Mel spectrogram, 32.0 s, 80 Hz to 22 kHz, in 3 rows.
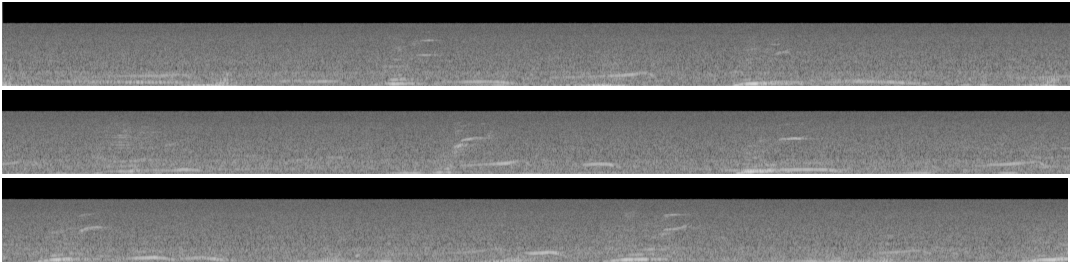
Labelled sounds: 4.1	4.4	humpback whale, 1.7 to 3.6 kHz
12.3	12.6	humpback whale, 1.5 to 2.0 kHz
15.3	15.6	humpback whale, 1.9 to 2.3 kHz
18.4	18.8	humpback whale, 2.0 to 2.5 kHz
22.1	22.4	humpback whale, 1.7 to 2.2 kHz
28.0	28.3	humpback whale, 1.8 to 3.8 kHz

